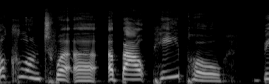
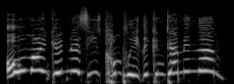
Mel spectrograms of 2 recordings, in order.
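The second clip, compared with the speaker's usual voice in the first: gleeful shock; 12 semitones higher, much faster than usual. Real, not acted. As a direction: blurt it out in high-pitched scandalized amazement. Mock shock at the revelation.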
